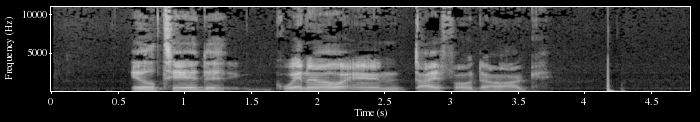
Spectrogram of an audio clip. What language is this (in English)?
English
